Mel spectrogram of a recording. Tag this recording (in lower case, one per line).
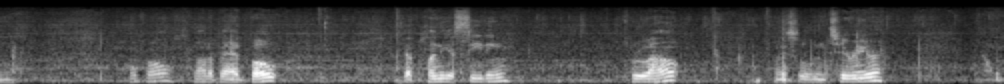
speech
